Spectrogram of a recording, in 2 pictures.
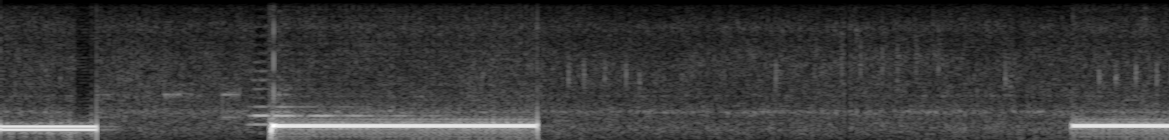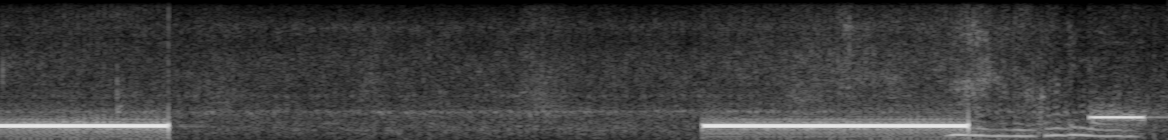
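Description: Telephone line tone on a call being transferred after it dropped: a short tone at the start, then three steady two-second tones separated by long silences, with a brief different sound near the end.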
